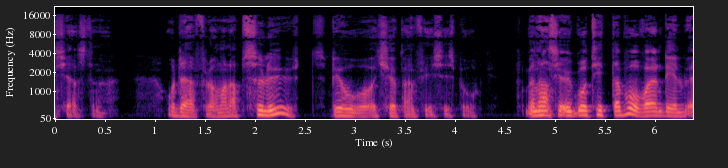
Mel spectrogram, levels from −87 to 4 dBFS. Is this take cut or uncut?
cut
